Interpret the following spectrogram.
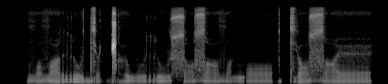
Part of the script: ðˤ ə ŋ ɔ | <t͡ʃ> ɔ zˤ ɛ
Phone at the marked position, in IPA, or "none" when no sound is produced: tʲ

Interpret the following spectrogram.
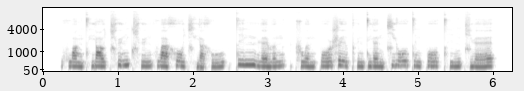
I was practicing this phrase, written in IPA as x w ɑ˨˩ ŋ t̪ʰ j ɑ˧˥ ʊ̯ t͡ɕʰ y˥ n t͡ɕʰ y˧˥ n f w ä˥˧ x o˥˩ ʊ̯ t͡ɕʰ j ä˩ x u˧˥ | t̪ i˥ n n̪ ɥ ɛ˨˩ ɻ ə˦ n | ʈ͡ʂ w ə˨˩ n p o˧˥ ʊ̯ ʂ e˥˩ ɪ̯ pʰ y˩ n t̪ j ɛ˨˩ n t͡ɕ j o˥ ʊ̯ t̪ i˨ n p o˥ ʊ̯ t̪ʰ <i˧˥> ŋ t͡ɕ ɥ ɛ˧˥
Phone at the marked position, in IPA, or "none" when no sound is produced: i˧˥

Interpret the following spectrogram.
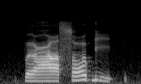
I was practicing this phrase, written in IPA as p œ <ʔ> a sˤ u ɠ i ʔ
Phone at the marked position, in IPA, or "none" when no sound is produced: ʕ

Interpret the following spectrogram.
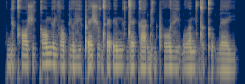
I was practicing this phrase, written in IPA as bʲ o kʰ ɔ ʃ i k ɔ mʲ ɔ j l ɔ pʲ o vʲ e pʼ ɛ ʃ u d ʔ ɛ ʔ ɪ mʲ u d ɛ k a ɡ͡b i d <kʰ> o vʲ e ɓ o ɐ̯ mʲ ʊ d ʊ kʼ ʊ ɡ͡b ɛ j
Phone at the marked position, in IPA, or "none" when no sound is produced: pʰ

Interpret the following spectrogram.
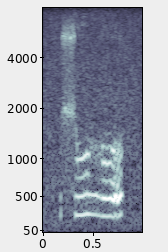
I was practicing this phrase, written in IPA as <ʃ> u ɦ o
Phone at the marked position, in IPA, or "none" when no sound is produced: ʃ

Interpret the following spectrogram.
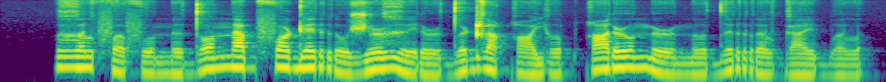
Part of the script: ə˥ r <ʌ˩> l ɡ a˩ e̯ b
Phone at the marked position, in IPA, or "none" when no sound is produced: ʌ˩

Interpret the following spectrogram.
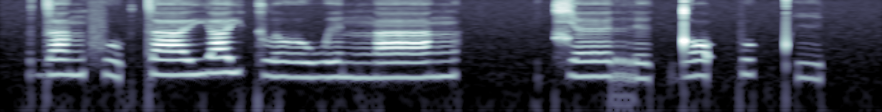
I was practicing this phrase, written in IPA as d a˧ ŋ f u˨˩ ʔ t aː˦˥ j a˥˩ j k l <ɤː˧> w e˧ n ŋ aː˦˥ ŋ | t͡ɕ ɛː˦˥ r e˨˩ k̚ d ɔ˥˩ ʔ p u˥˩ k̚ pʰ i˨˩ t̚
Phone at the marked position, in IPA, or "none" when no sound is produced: ɤː˧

